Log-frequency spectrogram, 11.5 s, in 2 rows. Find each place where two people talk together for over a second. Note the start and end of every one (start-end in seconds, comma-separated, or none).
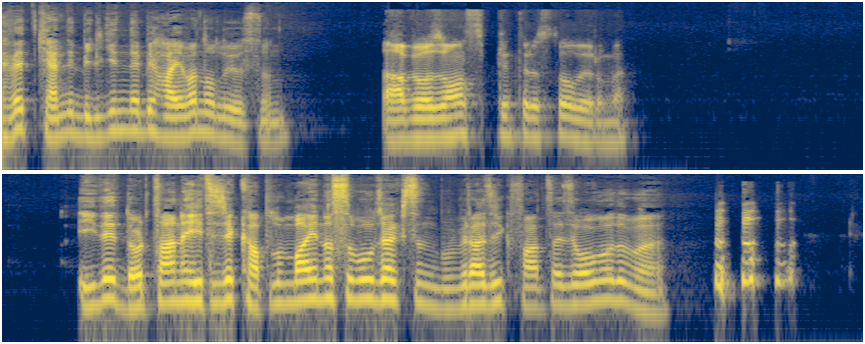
none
